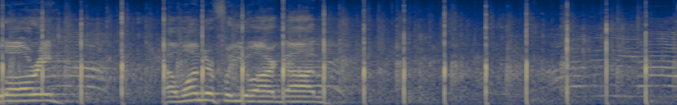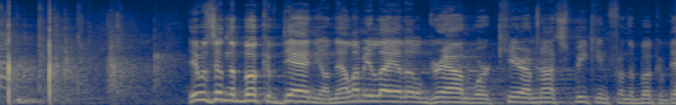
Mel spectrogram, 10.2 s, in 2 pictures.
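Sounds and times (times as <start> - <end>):
speech: 0.0 - 0.6, 1.2 - 2.6, 6.5 - 10.1
audience clapping hands: 0.0 - 6.5.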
